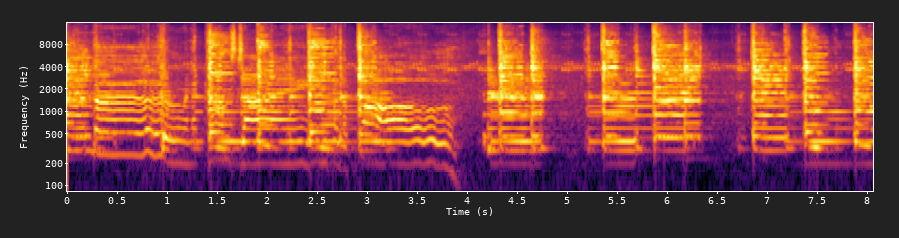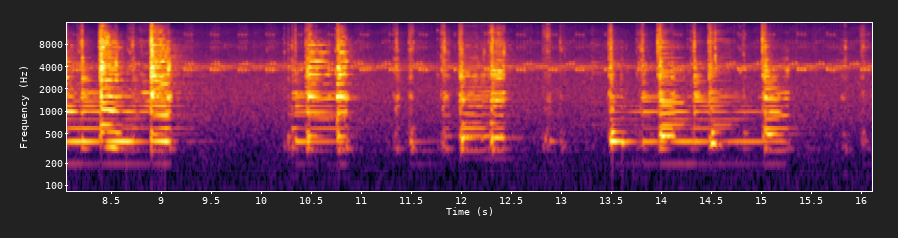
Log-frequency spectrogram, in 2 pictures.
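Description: A mandolin is strummed in a bluegrass rhythm, with a sung note held over it for the first few seconds that trails off about four seconds in. The chords then go on briskly, and thin out to sparse strums in the second half.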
